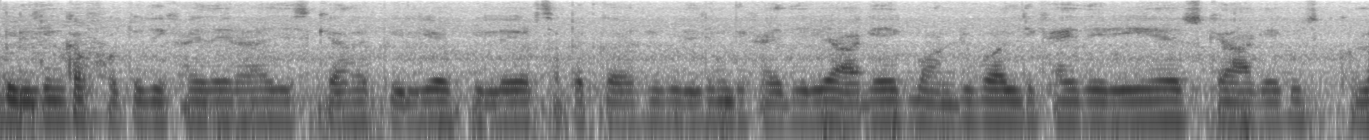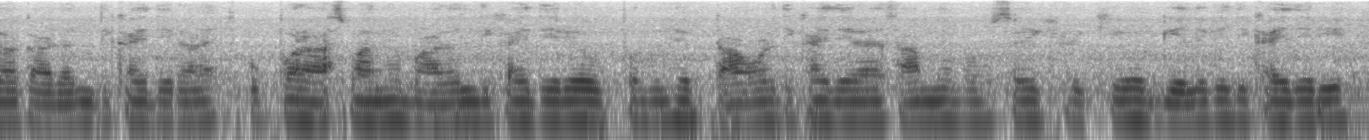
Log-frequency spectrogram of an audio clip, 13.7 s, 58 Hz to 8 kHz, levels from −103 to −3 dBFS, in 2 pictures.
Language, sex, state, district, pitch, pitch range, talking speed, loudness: Maithili, male, Bihar, Araria, 110 Hz, 110-115 Hz, 280 wpm, -33 LUFS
